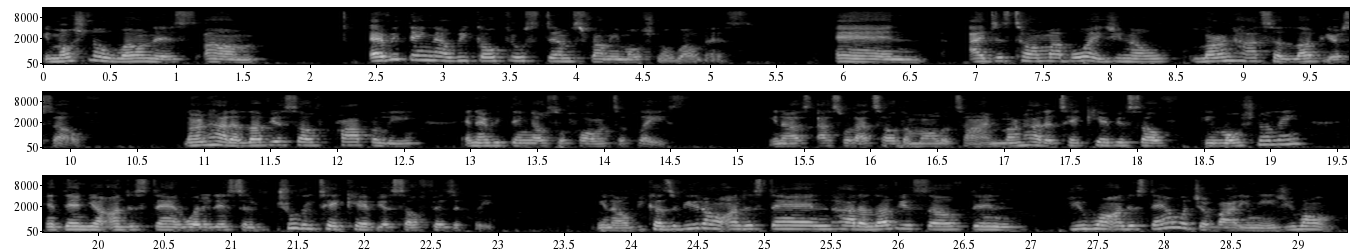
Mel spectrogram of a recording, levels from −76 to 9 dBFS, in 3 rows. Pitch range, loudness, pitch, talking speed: 175-225 Hz, -26 LUFS, 195 Hz, 190 wpm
